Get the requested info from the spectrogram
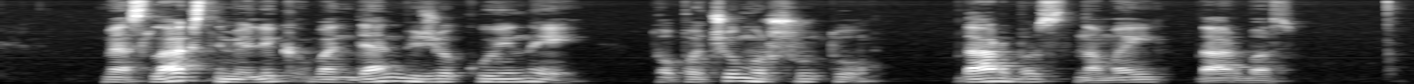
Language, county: Lithuanian, Vilnius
